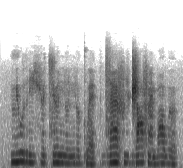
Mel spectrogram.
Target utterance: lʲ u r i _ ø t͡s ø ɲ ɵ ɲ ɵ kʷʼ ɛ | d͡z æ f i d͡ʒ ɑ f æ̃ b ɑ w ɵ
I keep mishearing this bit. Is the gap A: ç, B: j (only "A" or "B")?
A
